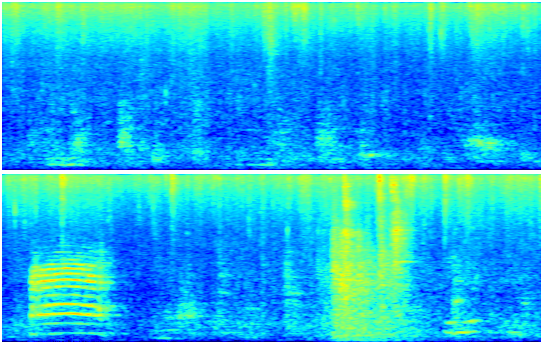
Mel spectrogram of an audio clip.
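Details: Young lambs bleating: one clear harmonic bleat near the sixth second, then a louder, noisier cry around nine seconds, with a softer call near ten seconds over a background of talk and farmyard noise.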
